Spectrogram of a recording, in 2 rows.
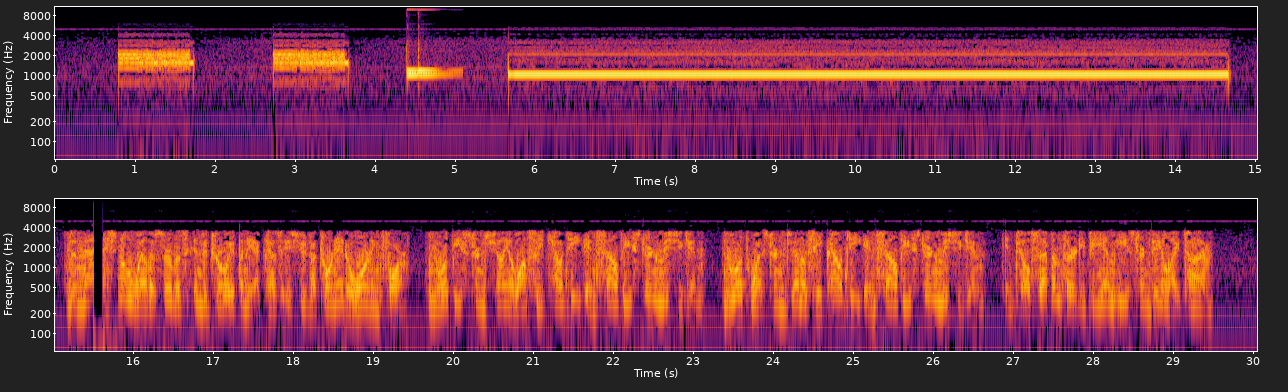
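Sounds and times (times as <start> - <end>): short beep: 4.4 - 11.1
steady single-pitch alert tone: 4.4 - 14.7.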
